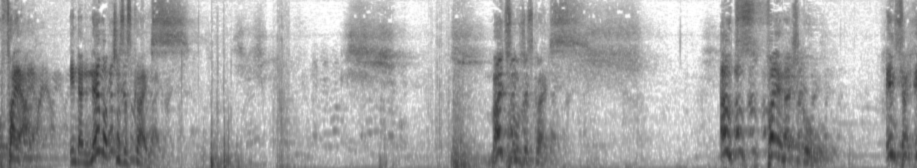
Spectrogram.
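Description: A man preaches loudly and with fervour into a microphone, in a reverberant hall.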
